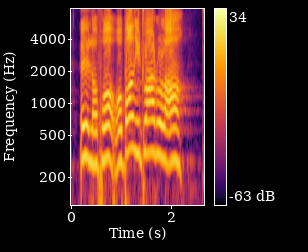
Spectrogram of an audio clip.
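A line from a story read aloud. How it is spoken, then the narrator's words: Father shouting loudly. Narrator (Chinese): 爸爸…大声的叫道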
